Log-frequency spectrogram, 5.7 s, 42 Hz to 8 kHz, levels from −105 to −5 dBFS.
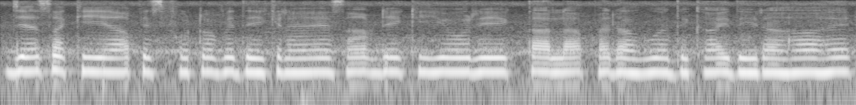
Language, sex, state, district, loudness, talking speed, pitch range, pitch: Hindi, female, Delhi, New Delhi, -15 LUFS, 220 wpm, 220-225 Hz, 220 Hz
